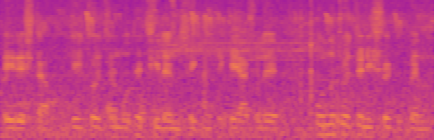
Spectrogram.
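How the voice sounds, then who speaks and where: A man's voice: medium pitch, steady tone, rapid-fire. A man with a Bangladeshi accent, a reporter putting questions to an actor. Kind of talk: press questioning. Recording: distant voice in loud outdoor noise.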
